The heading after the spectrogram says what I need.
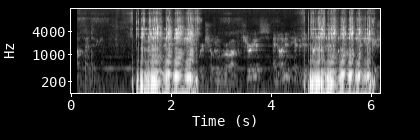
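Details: A sleeping Shar-Pei puppy snoring loudly: two loud, rough, rattling snores with faint background voices between them.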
